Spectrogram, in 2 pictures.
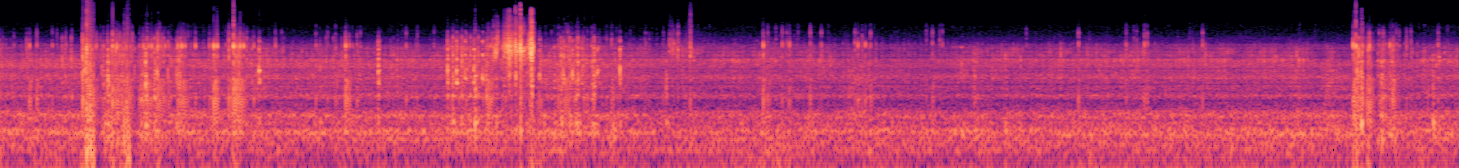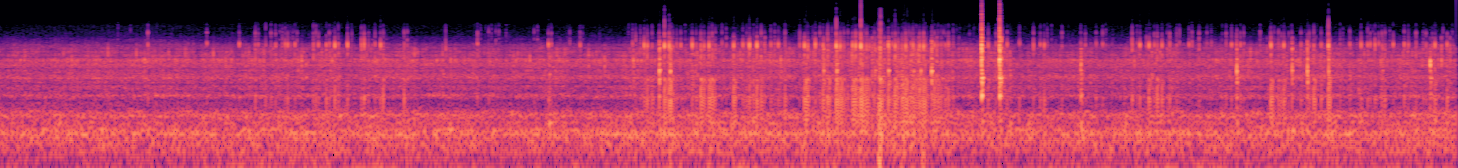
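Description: Bicycle ride noise picked up by a camera on the moving bike: steady rumble of tyres and wind, with a few sharp knocks from bumps in the road.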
